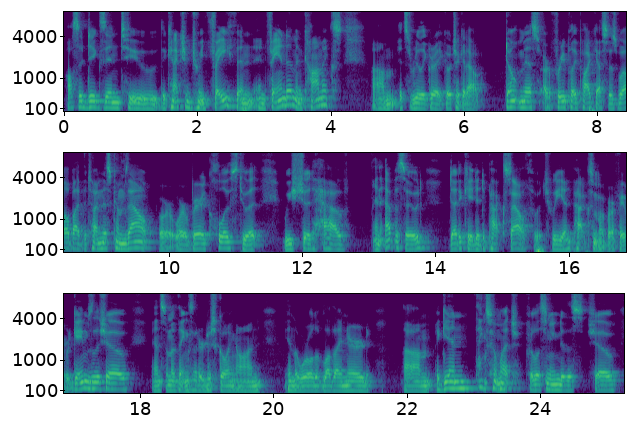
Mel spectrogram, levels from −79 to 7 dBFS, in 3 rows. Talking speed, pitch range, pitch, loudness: 205 wpm, 105-135 Hz, 120 Hz, -24 LUFS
